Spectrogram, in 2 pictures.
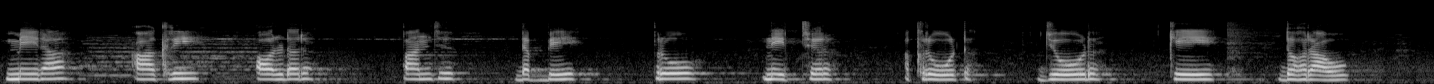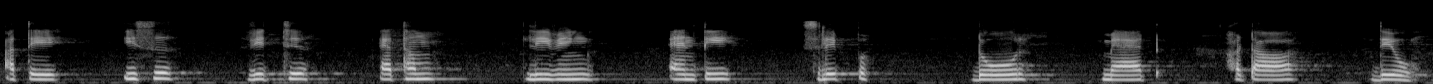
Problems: none marked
